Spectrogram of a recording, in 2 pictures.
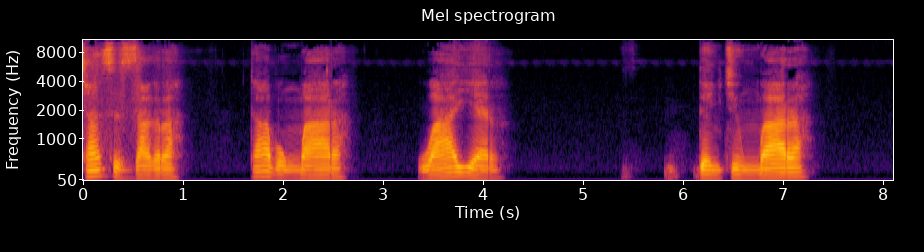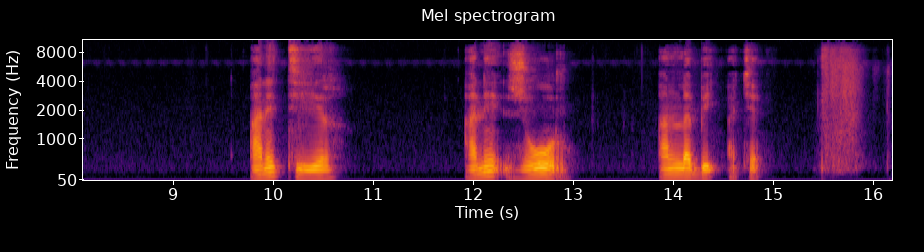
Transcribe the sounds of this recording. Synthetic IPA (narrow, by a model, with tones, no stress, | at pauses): t͡ʃa˦n˦sɪ˨za˨ɣɾa˦ | taː˦bʊ˨ŋ͡maː˦ɾa˦ | waː˦jɛ˨ɾɪ˨ | da˨nt͡ʃi˨nŋ͡maː˦ɾa˦ | a̰˨nɪ˦tʰɪː˨ɾɪ˨ | a̰˨nɪ˦zʊː˦ɾʊ̰˨ | a˦n˦la˦be˦a̰˨t͡ʃɛ˦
